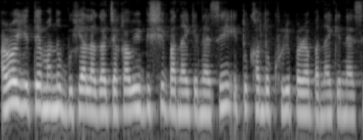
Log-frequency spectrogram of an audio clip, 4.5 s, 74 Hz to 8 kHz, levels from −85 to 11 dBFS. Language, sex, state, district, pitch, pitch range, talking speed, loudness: Nagamese, male, Nagaland, Kohima, 195 Hz, 185-210 Hz, 275 wpm, -17 LUFS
